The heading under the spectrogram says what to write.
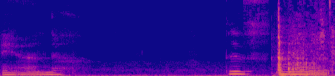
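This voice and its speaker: A woman is soft-spoken. Noticeable background noise is present. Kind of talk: ASMR unboxing talk to camera.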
